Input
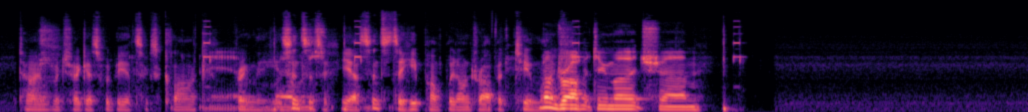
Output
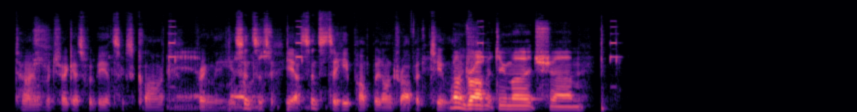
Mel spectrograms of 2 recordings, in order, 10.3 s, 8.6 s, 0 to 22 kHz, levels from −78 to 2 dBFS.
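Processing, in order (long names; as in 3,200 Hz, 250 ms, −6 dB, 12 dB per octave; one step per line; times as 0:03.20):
high-pass filter 360 Hz 12 dB per octave
noise gate −48 dBFS, range −53 dB
tempo change 1.2×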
